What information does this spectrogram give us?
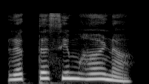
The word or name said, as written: ರಕ್ತಸಿಂಹಾಣ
